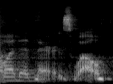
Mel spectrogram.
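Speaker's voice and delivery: whispered aside; unvoiced whispered aside, half laughing. Real, not acted. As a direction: whisper it like a guilty confession.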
